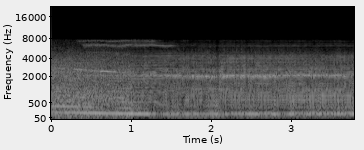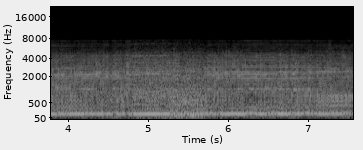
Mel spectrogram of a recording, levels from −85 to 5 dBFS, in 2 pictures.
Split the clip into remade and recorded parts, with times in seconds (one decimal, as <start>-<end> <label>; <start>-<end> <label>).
0.0-1.0 recorded; 1.0-4.8 remade; 4.8-5.7 recorded; 5.7-7.6 remade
